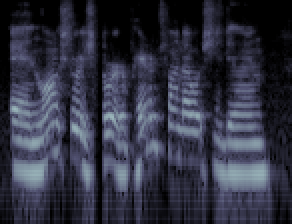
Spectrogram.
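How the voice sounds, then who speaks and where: An animated tone with an East Texas accent at a fairly quick pace. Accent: East Texas Southern US. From East Texas (Lufkin). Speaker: traveling nomad vlogger. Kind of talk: live stream Q&A chat. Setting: live stream. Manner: animated, profane rant.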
